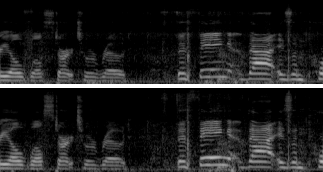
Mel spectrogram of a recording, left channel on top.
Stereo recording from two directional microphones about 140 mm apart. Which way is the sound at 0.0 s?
55° right (ahead or behind).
